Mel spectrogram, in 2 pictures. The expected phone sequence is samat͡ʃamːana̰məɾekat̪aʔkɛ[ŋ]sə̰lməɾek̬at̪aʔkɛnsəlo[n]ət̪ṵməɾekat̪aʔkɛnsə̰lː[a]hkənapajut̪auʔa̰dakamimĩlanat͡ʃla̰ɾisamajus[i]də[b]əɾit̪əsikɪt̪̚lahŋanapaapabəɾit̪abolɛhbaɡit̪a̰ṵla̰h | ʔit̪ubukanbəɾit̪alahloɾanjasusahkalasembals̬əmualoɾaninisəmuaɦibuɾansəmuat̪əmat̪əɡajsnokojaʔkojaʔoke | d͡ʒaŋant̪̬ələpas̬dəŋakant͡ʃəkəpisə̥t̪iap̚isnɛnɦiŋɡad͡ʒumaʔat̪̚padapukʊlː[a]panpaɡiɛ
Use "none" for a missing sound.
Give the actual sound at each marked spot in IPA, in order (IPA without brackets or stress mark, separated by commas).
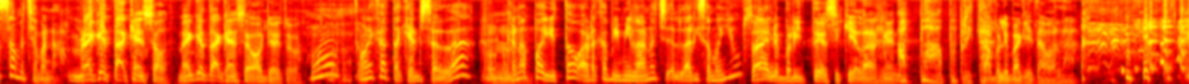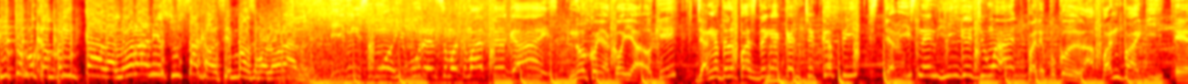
n, d, a, a, b, a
